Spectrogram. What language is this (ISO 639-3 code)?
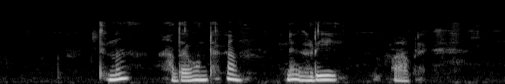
sat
